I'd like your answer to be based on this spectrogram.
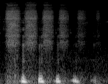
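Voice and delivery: airy rising giggle; a playful little laugh; teasing chuckle; amused giggle. Acted. Teasing partner.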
